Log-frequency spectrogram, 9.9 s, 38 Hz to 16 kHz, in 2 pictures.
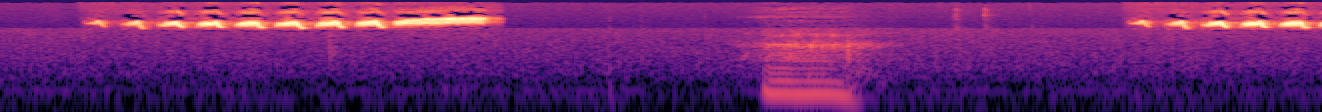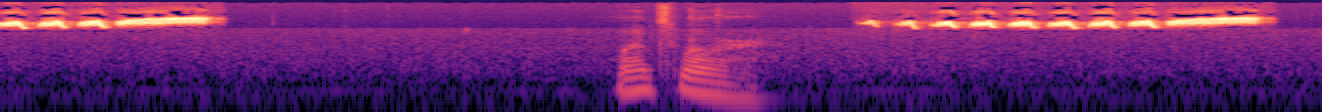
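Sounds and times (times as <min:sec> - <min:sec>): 
Black-throated Blue Warbler singing: 0:00.3 - 0:01.9, 0:04.2 - 0:05.8, 0:08.2 - 0:09.8
speech: 0:00.4 - 0:01.9, 0:04.7 - 0:05.9, 0:07.3 - 0:09.8.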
